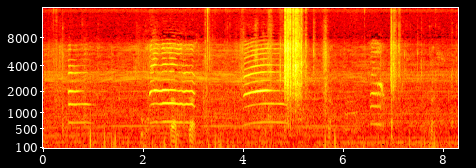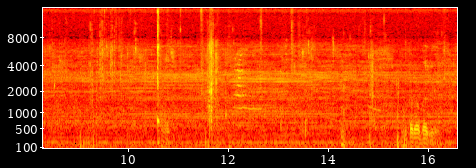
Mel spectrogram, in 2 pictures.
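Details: Cats at a small nest of kittens in a garden, with the mother cat caring for her young; clear rising-falling harmonic meows around two to five seconds, then clattering, low background hum and scattered handling noises.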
